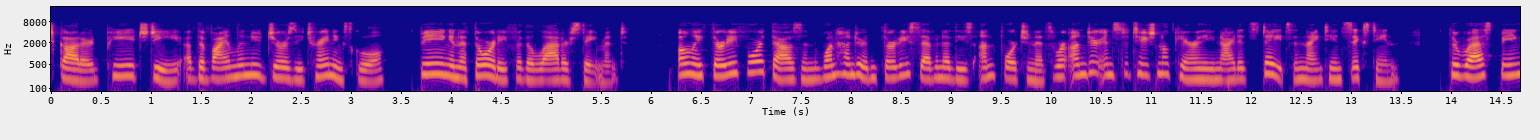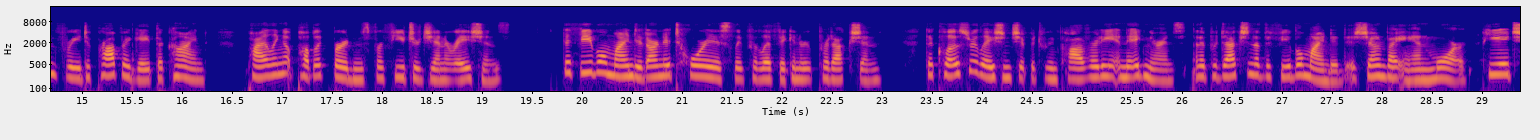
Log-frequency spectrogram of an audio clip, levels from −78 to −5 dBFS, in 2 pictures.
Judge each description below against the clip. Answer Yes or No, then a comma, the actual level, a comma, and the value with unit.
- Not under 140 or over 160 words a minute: Yes, average, 145 wpm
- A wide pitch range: No, average, 4.2 semitones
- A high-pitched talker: Yes, high, 205 Hz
